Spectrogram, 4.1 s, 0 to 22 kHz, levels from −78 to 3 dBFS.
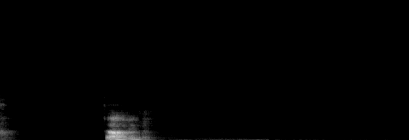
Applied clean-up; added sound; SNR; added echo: neural mask model DeepFilterNet 3.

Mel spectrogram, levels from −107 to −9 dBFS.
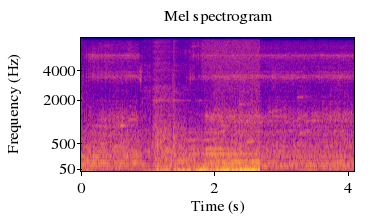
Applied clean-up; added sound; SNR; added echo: neural separator model SepFormer DNS4.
